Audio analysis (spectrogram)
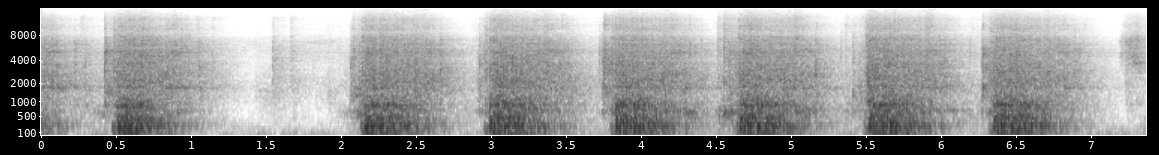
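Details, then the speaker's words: Echo SRM 225 line trimmer with fuel in the tank, primer pumped, choke on and switch on: repeated pulls about once a second spin it but it never catches. It smells flooded; the no-start was later traced to retarded ignition timing. "flooded I would have expected it to start by now but it smells flooded so going to pull it a few more times see what happens"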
